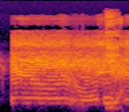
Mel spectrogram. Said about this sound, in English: I'm sorry, I'm getting static on the line. I'm having a hard time reading and decoding your words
